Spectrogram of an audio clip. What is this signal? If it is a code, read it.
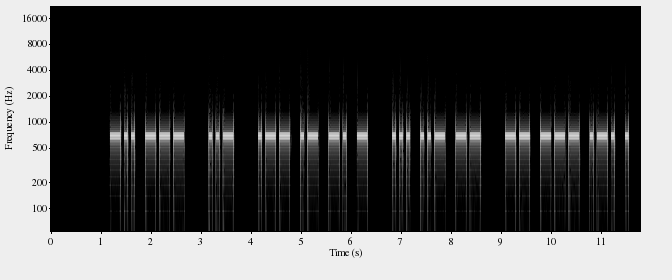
Morse code, heard as a keyed tone, about 17 wpm, 700 Hz. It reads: DO U WANT SUM MORE
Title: Sentences from Top 300 Words and Abbreviations 17wpm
